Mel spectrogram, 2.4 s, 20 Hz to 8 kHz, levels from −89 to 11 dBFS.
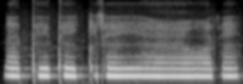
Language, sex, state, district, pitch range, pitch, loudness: Hindi, female, Madhya Pradesh, Bhopal, 220-230 Hz, 225 Hz, -12 LUFS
